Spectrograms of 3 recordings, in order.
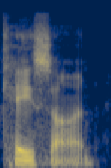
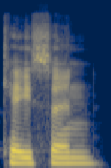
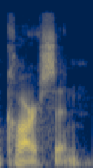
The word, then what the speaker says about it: Cason: supposed to be pronounced caisson he's fine with casein just don't call him Carson right because uh there's no R in his name correct here's what here's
